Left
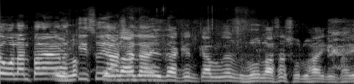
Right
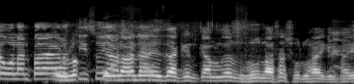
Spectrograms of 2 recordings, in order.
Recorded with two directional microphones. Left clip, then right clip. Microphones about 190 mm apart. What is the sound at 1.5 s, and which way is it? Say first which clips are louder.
Speech: right 3 dB; 30° right (ahead or behind).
